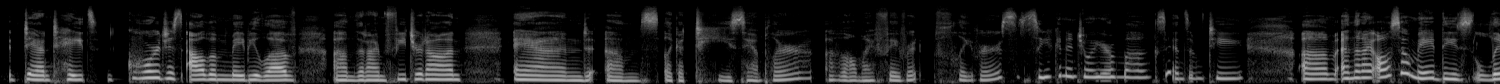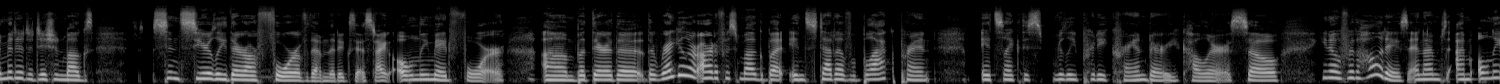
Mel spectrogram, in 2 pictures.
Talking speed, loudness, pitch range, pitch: 170 wpm, -26 LUFS, 200-265 Hz, 220 Hz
